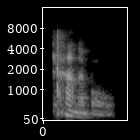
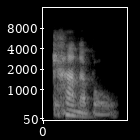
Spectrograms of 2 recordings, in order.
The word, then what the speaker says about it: cannibal: eats other people so this word the stress is on the first syllable cannibal cannibal okay so stress the first syllable of that three syllables cannibal cannibal then I've got the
